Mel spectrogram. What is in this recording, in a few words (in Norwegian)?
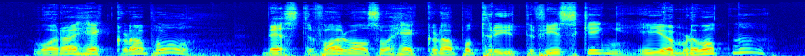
vara hekLa på, Numedalsmål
